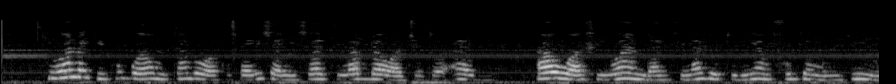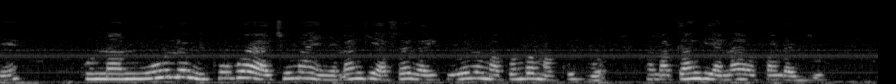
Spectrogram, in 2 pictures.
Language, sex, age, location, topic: Swahili, male, 25-35, Nairobi, government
